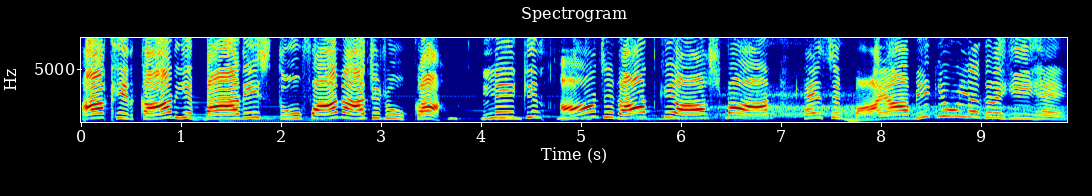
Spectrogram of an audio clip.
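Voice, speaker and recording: A female-sounding cartoonish character voice hits an extremely high pitch. It moves at a very slow pace over clear music in the background. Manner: grumbling, talks to herself.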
